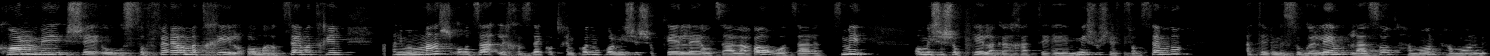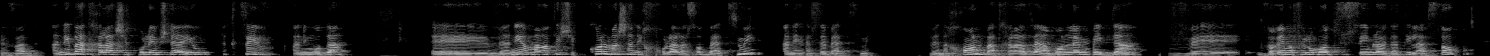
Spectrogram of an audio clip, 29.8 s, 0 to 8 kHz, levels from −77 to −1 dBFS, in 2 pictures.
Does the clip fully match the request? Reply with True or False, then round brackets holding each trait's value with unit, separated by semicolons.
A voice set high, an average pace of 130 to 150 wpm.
True (225 Hz; 135 wpm)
